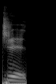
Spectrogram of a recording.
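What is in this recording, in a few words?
"zhi", Mandarin Chinese, neutral tone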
